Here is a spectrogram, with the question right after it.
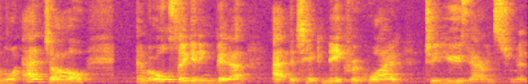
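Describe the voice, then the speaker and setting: A woman with an Australian accent talks at a fairly quick pace, with audible room echo. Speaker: singing teacher. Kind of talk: tutorial.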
